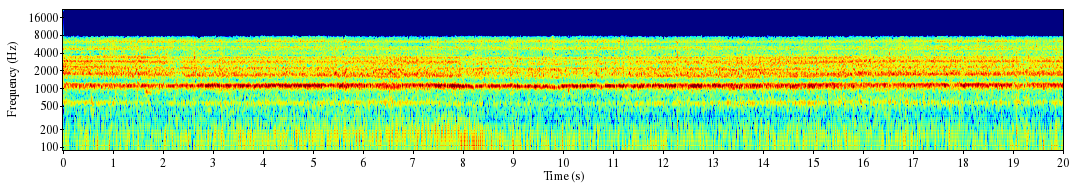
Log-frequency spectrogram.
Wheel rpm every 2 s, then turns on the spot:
150, 150, 150, 150, 150, 150, 140, 150, 150, 150.
none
